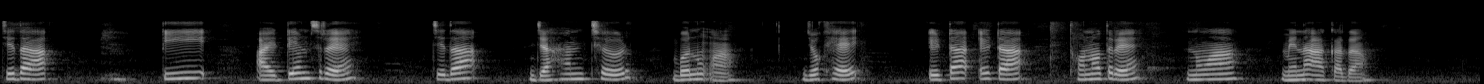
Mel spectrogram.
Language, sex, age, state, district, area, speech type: Santali, female, 18-30, West Bengal, Bankura, rural, read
